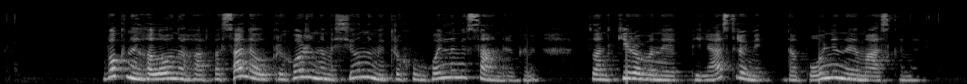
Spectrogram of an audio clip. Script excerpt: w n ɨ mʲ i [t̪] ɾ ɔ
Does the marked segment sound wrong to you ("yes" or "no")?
no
